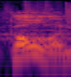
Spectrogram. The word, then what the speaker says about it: GOLM: course is is uh g-o-l-m much to a surprise that ended up being pronounced golem anyway on the side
